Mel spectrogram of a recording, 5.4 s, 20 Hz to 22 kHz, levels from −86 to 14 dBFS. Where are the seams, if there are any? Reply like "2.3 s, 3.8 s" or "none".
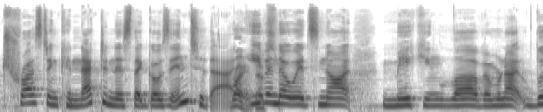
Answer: none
